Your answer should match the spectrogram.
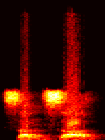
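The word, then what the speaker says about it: संसार: So it is, listen to me and just pronounce it Sanyam. The next one is Sansar. S-A-N-S-A-R.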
